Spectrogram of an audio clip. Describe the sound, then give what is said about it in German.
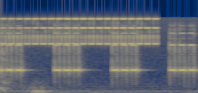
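An electronic out-of-range alarm from a tracker tag and an iPhone sounds in repeated bursts of rapid, high-pitched beeping, each cluster of pulses separated by brief gaps, loud with no talking. “Und wenn wir das jetzt machen, dann können Sie auch hören und auch sehen, er ist jetzt out of range.”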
